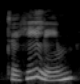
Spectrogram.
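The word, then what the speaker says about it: תהילים: up differently the Hebrew tahilim is for praises the I is pronounced like an e the Psalms is the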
